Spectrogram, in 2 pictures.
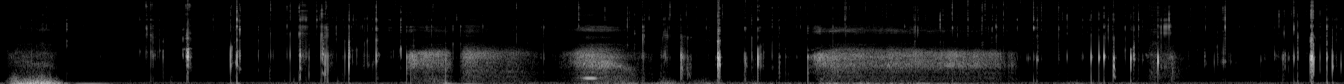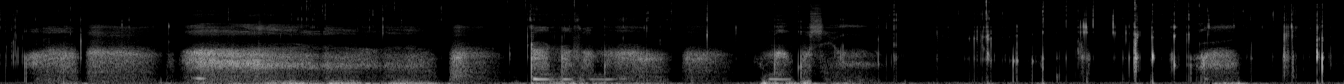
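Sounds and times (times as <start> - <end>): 
ear licking: 0.1 - 26.8.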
